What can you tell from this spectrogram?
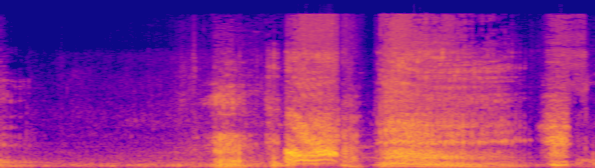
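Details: Angry tiger roaring in rough, broadband bursts, one long deep roar near the middle followed by a shorter growl, with quiet gaps between.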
